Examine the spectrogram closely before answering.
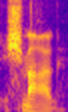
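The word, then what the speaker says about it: shemagh: exactly they're called okay so they're smelled like that but they're pronounced shmog the desolation of [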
